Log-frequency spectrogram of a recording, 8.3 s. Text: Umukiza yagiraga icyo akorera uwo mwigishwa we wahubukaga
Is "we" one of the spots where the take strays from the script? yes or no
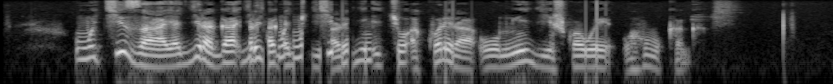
no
